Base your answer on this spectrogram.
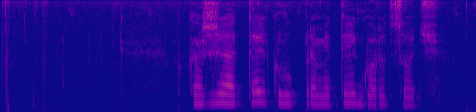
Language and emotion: Russian, neutral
